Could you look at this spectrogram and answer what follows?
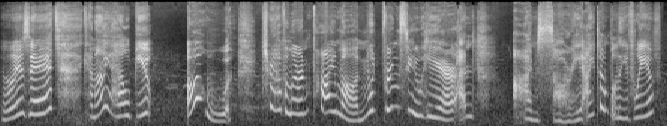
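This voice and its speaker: A woman voicing a proud, polite young female astrologist in a video game, refined and expressive. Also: extremely high pitch, takes it slowly, slight background noise, exaggerated voice. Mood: surprised, polite. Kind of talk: animated video game voice acting.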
